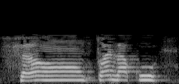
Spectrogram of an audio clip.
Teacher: فانطلقوا فان فا، يا راجل فاء الأول فاء، بس الغنة هنفخمها، الغنة جنب الطاء والطاء تخينة، فحنغن الغنة وهي مفخمة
